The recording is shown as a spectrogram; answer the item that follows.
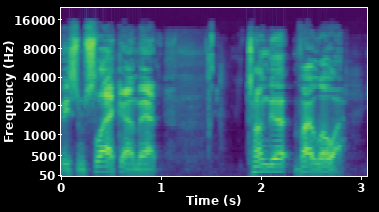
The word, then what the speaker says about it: Tagovailoa: It's Tua Tagovailoa. – Tagovailoa. Tagovailoa. I got to call my friend. – Even though there's no N in it, it's Tagovailoa.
